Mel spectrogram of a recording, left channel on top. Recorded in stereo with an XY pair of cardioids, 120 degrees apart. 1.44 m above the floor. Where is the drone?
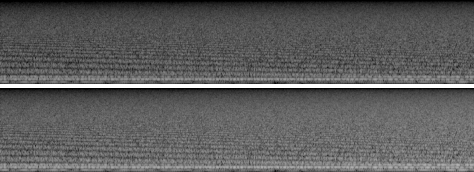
30° right; by 4.8 s 50° right.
